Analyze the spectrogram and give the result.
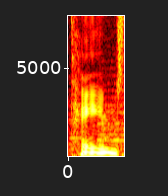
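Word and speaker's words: Thames: All right, so we are now on the themes. I don't care if it's supposed to be pronounced tames. There's an h in there and I'm pronouncing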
